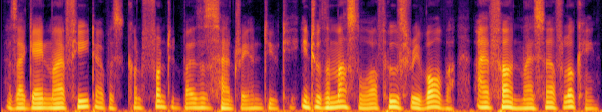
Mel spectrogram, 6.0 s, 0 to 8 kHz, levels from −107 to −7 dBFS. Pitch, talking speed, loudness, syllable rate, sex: 120 Hz, 230 wpm, -20 LUFS, 6.2 syllables/s, male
